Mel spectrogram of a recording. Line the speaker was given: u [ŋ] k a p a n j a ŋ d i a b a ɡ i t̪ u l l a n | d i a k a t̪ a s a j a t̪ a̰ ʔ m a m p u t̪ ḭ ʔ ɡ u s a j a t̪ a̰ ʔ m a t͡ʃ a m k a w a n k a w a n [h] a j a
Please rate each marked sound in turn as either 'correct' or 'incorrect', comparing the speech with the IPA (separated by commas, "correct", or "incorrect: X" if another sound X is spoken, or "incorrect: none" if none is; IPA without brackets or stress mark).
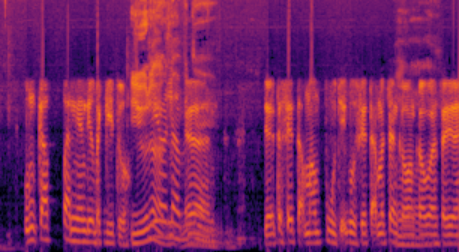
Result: correct, incorrect: s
